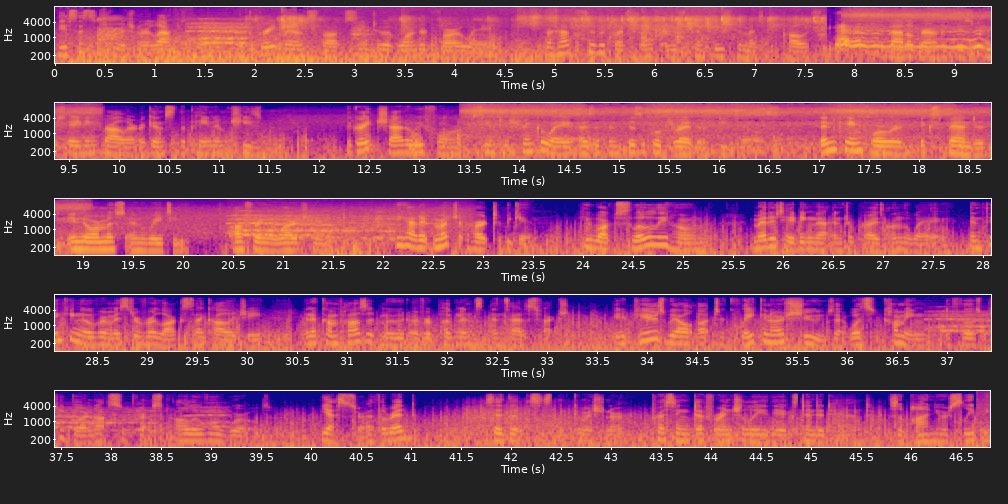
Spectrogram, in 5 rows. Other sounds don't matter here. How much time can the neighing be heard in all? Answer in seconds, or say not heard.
5 s.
